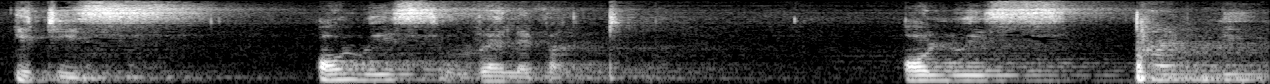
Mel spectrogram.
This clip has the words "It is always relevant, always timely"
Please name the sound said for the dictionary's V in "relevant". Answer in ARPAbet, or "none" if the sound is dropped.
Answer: V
